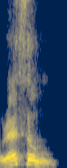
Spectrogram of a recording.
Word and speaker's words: wrestle: W is also sometimes not pronounced.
